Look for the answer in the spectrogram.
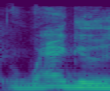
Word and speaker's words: Wagyu: And if you're not sure, Wagyu is, I hope I'm pronouncing it right, it's W-A-G-Y-U, and it's Japanese, right?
